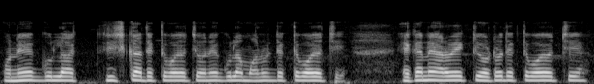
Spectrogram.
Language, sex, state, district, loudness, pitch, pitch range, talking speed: Bengali, male, Assam, Hailakandi, -15 LUFS, 185 Hz, 180-190 Hz, 170 wpm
